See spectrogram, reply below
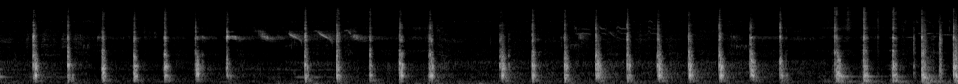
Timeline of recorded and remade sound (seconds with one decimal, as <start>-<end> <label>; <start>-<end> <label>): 0.0-0.9 recorded; 0.9-2.9 remade; 2.9-3.5 recorded; 3.5-4.3 remade; 4.3-7.5 recorded; 7.5-9.0 remade; 9.0-9.6 recorded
